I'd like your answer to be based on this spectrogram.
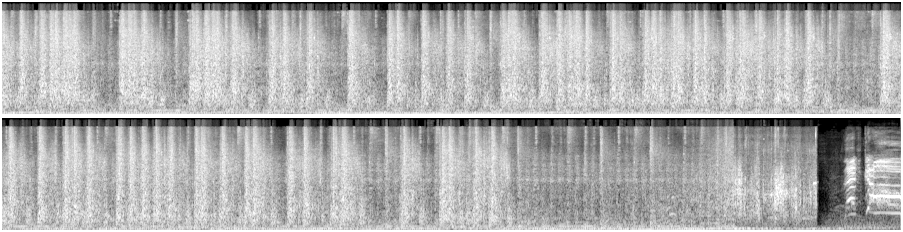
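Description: Rifle gunfire fills a shooting drill with standing, kneeling and prone positions, a dense, loud, continuous barrage of overlapping shots that cuts off abruptly at the end.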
